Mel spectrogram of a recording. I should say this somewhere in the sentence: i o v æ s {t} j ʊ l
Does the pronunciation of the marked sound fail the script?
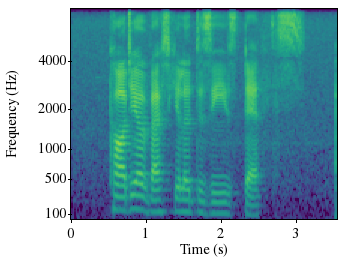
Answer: yes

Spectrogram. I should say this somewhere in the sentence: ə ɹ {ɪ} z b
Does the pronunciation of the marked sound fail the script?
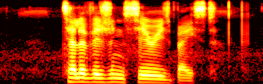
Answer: yes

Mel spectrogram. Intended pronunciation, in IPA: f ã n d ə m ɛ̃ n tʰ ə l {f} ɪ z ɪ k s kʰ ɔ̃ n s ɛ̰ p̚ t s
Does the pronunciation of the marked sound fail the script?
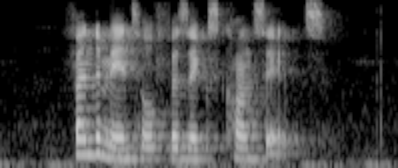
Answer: no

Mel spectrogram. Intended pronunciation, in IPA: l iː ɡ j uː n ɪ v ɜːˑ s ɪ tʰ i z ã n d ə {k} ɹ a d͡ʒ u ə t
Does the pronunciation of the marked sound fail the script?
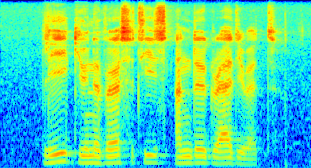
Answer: yes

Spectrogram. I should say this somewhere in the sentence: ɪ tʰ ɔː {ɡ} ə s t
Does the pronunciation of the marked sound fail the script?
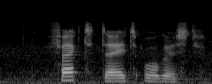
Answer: no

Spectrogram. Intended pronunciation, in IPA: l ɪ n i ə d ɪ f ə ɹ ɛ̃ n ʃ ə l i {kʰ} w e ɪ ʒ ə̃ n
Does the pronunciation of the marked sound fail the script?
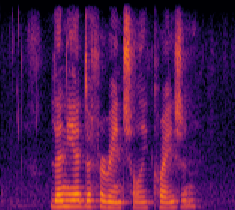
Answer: no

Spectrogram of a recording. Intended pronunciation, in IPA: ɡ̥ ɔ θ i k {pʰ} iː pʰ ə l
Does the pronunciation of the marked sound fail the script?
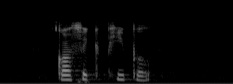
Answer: no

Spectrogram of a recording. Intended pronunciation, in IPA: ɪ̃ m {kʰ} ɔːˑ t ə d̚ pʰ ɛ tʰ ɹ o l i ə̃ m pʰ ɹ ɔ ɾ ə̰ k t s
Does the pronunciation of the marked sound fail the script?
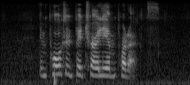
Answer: yes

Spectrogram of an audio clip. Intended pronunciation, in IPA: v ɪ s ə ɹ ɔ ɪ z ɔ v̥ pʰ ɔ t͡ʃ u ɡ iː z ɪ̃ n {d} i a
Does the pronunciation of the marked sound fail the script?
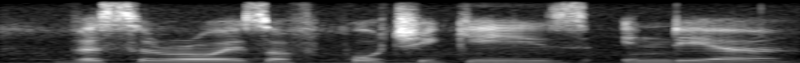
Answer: no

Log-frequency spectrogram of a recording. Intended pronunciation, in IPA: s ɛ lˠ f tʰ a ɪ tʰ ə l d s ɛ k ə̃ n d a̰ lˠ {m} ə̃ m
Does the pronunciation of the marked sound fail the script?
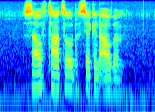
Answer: yes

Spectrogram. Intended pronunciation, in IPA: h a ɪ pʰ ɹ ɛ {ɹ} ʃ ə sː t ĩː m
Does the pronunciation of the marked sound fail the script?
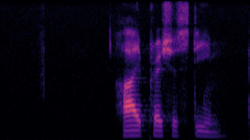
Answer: yes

